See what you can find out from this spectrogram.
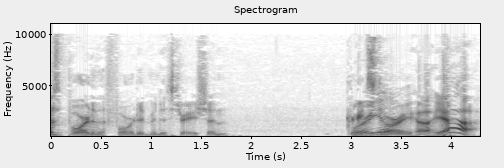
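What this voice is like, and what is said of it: Usual voice. Nothing is said of it.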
